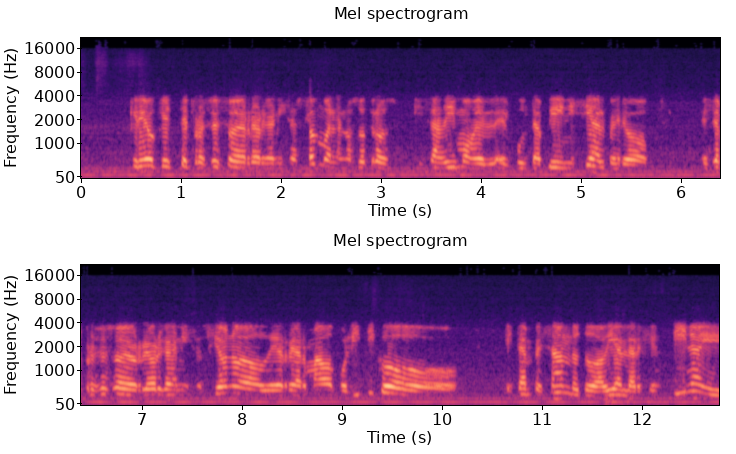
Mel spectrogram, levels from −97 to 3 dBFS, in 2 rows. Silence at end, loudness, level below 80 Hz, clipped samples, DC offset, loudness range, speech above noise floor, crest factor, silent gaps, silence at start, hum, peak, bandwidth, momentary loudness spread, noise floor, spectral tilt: 0 s; -20 LUFS; -54 dBFS; under 0.1%; under 0.1%; 3 LU; 20 dB; 18 dB; none; 0 s; 50 Hz at -45 dBFS; -2 dBFS; 14.5 kHz; 9 LU; -40 dBFS; -5 dB/octave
